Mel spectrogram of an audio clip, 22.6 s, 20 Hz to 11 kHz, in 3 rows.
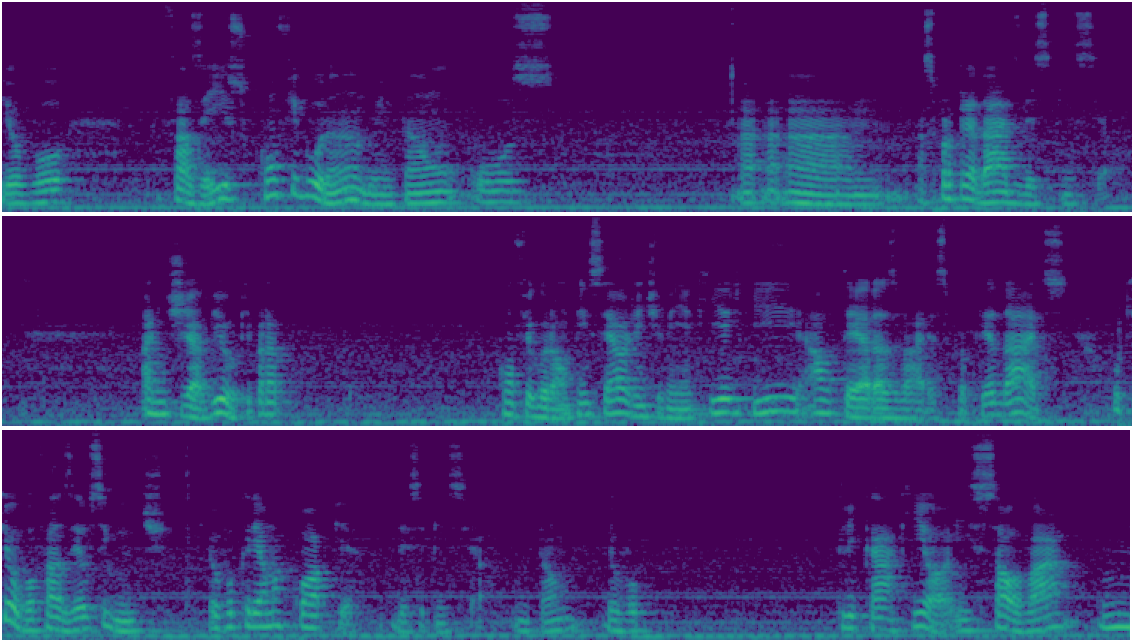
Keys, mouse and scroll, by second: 7.6 middle click, 10.0 click.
